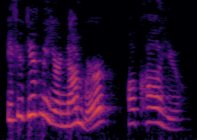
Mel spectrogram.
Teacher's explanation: that you're not finished that you have something more to say let your pitch go up at the end of the first part of your sentence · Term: rising intonation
